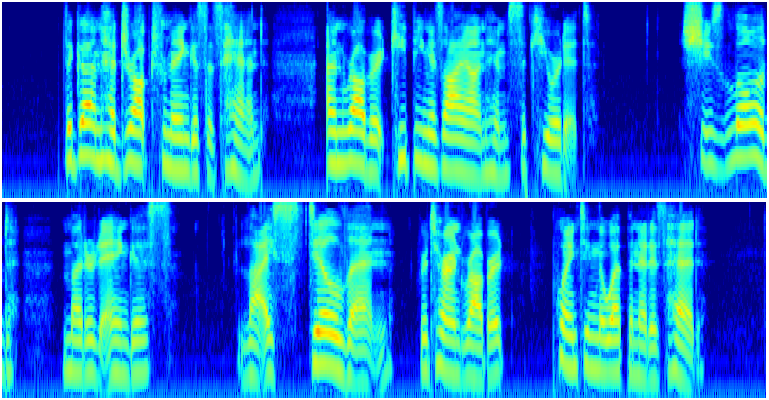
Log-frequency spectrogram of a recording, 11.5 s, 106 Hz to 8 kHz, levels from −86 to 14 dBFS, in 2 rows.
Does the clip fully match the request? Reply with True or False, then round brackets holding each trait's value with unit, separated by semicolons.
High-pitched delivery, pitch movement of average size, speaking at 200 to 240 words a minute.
False (200 Hz; 3.6 semitones; 160 wpm)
